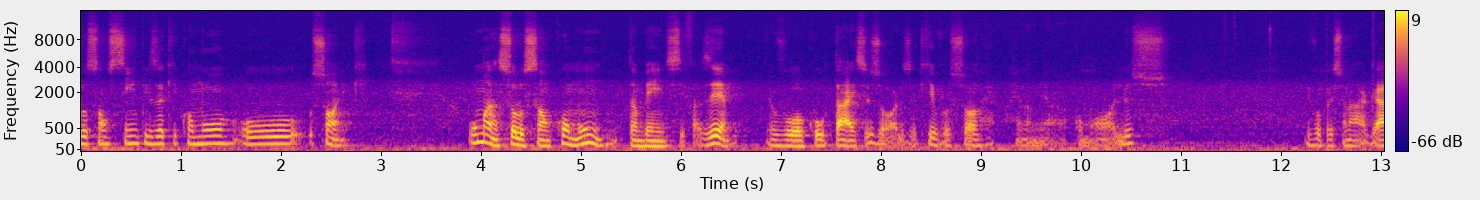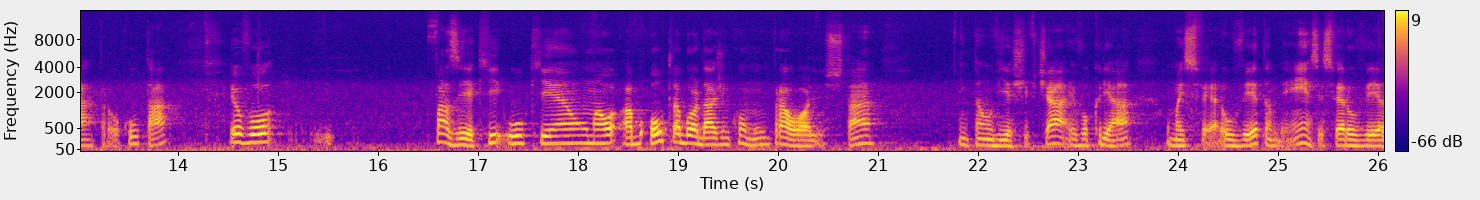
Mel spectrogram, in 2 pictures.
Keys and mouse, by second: 1.1 ctrl+middle click, 2.7 click, 3.5 ctrl+middle click, 3.7 ctrl+middle click, 3.9-4.3 shift+middle click, 4.1 ctrl+middle click, 4.8 ctrl+middle click, 5.9 click, 8.4 click, 8.5 click, 12.9 h, 13.7 ctrl+middle click, 22.9 shift+a.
